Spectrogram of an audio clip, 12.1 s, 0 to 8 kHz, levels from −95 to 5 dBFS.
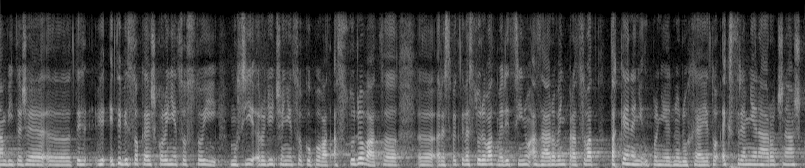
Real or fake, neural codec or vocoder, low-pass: real; none; 7.2 kHz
